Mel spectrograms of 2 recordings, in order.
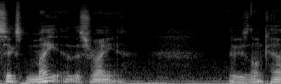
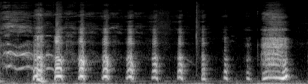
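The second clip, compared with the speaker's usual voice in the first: squeaky uncontrollable giggling; much higher giggling burst; high giggle fit; 5 dB louder than usual. Real, not acted. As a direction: break into a high helpless giggle. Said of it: "I don't know why I'm laughing".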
